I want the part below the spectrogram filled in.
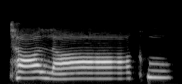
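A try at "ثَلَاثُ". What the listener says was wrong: Okay, so it's tha. Thalathu. It's not tha, tha. It has three dots. Thalathu. Try to practice the tha.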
